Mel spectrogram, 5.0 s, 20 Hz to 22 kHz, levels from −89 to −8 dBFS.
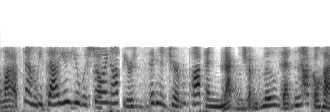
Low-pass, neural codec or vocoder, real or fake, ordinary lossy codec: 7.2 kHz; codec, 16 kHz, 0.5 kbps, X-Codec, WavLM features, trained on Multilingual LibriSpeech; fake; AAC, 16 kbps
